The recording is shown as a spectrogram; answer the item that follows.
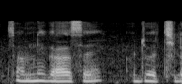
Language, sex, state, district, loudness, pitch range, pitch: Hindi, male, Uttar Pradesh, Hamirpur, -19 LUFS, 145-160 Hz, 150 Hz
